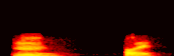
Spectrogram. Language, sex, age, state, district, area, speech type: Assamese, female, 18-30, Assam, Jorhat, urban, conversation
